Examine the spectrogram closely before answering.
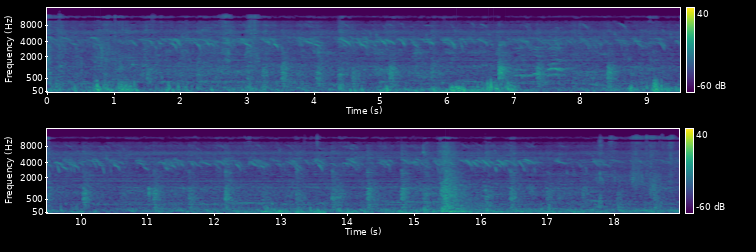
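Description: Farmyard chickens clucking amid a constant stream of short, high, falling chirps, with a few scattered knocks.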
